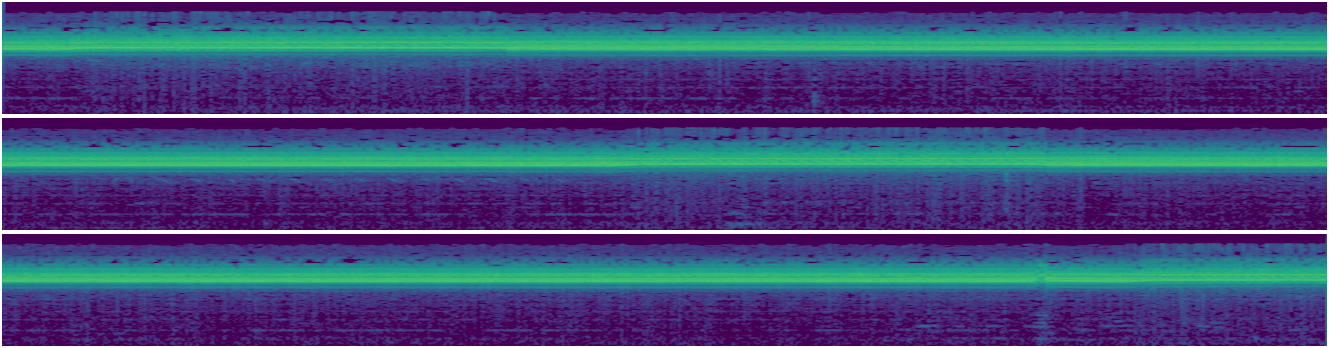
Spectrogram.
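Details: Very loud cicada droning in Kanha National Park in the summer months, a high continuous shrill tone that swells and shifts slightly every few seconds, with no other animals clearly heard.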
